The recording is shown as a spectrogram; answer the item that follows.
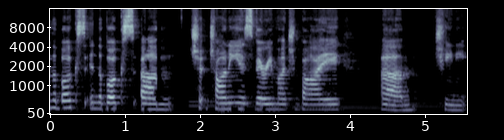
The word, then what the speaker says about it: Chani: after I read the book, the narrator says Cheney.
